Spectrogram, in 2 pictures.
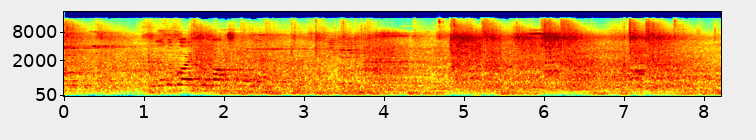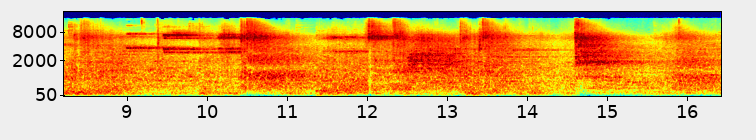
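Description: A squash rally: the ball is struck by rackets and thuds off the walls and glass in a run of sharp hits, with footwork on the wooden floor. Voices chatter throughout in a large, echoing hall.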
